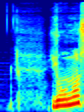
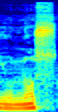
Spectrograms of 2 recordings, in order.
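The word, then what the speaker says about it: یونس: and darkness took over, "Younos andar dahān-e māhi shod" some pronounce it as "younes" however "younos" is the correct pronunciation.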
